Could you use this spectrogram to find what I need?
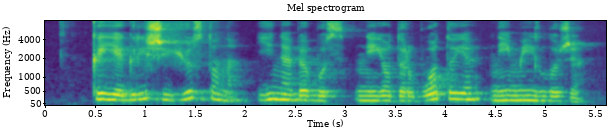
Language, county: Lithuanian, Vilnius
